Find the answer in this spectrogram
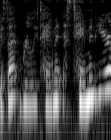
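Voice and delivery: hushed half-whisper full of disbelief. Retelling an audience member asking others about [name]: imitating someone half-whispering. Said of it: "he's whispering to people".

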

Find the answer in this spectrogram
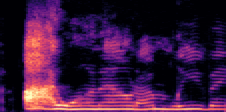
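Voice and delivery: high-pitched, screamed outburst. Retelling what the director screamed on live tv: imitating someone screaming. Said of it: "He started screaming at her".

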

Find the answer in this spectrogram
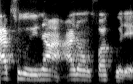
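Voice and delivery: ordinary delivery

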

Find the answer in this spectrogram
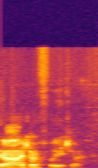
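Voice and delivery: soft, low, hushed voice. Answering that she already went to sleep, speaking quietly. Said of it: "Tô falando baixinho pra ela não acordar".

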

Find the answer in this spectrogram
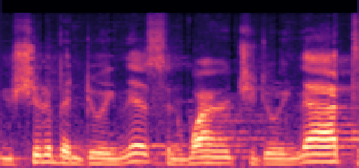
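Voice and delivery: ordinary delivery

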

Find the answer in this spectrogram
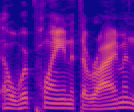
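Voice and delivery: plain

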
